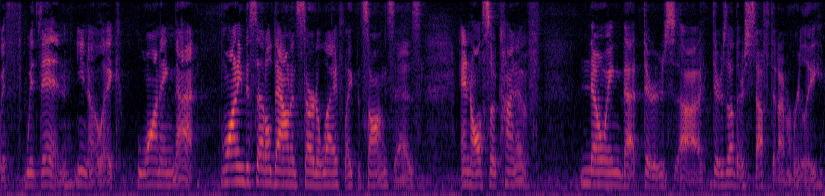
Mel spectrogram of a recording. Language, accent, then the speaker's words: English; Colorado, United States; now in Los Angeles, United States; So, like I said, I'm from Colorado, and I've been, you know, going home probably twice a year since I've moved out to LA just to visit friends.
